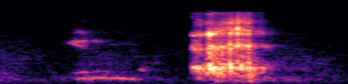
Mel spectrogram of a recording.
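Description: A single short, harsh cough burst from a child, with a loose, rattly quality typical of a wet (productive) cough.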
